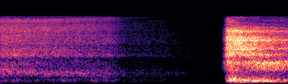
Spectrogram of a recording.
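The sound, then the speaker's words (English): Deep breathing during a relaxation and yoga breathing exercise: a long, steady breath that slowly fades out, a brief silence, then another strong breath begins, loud and alone with no talk. “Once more, a big breath in.”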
